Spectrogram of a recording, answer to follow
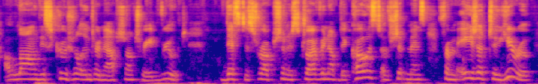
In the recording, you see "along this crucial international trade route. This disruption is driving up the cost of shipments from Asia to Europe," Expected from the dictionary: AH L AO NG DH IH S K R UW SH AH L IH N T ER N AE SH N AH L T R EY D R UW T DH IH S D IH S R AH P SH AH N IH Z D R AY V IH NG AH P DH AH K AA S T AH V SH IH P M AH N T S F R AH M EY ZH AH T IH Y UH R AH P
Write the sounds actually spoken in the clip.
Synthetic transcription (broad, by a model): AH L AO NG DH IH S K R UW SH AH L IH N T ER N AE SH N L T R EY D R UW T DH IH S D IH S R AH P SH AH N IH Z D R AY V IH NG AH P DH AH K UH S T AH V SH IH P M AH N T S F R AH M EY ZH AH T IH Y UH R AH P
